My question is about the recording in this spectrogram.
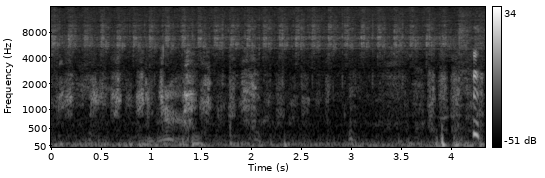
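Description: A dog panting rapidly close to the microphone, in short, evenly repeated breaths.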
